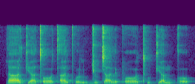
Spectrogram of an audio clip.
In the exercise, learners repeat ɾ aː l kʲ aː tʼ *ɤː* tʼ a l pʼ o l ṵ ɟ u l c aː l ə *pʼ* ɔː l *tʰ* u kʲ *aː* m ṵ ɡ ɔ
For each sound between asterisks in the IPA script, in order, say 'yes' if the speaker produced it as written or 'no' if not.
no, yes, yes, no

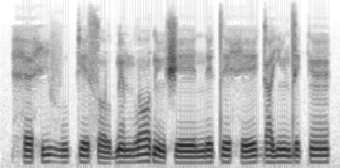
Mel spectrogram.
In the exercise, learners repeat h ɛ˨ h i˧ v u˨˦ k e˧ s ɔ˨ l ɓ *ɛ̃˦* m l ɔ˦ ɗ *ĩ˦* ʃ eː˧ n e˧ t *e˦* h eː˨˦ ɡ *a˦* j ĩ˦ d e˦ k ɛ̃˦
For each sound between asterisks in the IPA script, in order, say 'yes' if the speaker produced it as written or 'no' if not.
no, no, no, yes

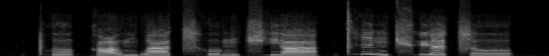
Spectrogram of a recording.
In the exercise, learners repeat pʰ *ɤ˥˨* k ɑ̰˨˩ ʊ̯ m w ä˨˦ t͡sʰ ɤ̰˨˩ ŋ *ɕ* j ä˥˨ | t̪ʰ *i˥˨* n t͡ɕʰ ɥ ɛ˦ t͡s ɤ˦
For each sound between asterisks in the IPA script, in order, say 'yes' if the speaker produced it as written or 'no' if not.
yes, no, yes

